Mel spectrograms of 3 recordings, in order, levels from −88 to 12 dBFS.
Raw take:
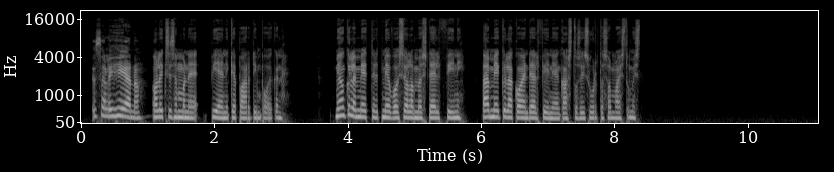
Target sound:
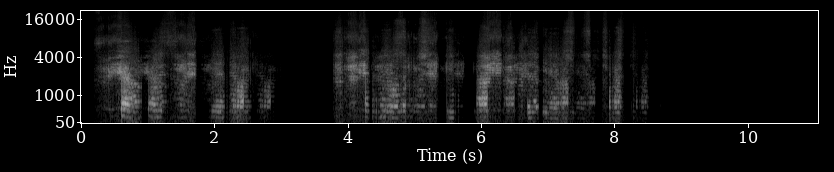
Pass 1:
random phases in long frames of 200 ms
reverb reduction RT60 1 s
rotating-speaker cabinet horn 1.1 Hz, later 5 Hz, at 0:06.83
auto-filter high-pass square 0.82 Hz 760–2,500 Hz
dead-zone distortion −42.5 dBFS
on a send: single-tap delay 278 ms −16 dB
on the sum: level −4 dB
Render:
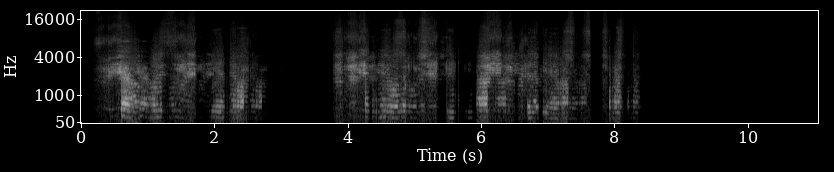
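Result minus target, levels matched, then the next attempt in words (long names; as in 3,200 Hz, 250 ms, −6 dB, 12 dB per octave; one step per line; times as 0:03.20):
echo 127 ms early
random phases in long frames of 200 ms
reverb reduction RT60 1 s
rotating-speaker cabinet horn 1.1 Hz, later 5 Hz, at 0:06.83
auto-filter high-pass square 0.82 Hz 760–2,500 Hz
dead-zone distortion −42.5 dBFS
on a send: single-tap delay 405 ms −16 dB
on the sum: level −4 dB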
